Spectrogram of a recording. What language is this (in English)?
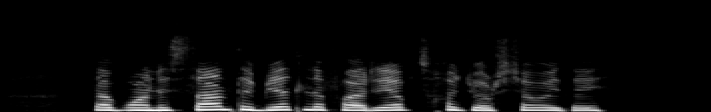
Pashto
